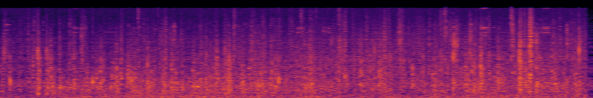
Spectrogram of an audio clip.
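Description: Birds calling over a steady outdoor background with scattered short clicks and knocks.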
